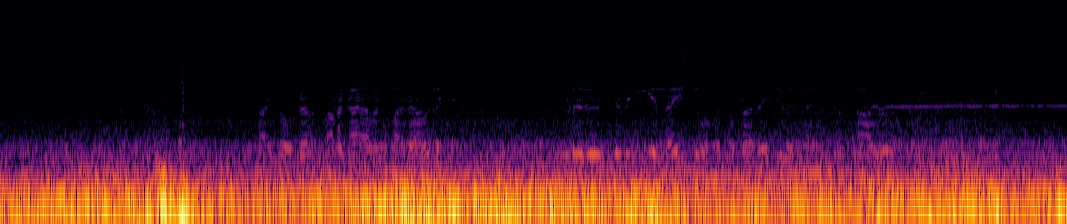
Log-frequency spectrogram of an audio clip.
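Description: Steady low rumble of a road vehicle on the move, with faint voices in the middle and a thin steady tone coming in near the end.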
